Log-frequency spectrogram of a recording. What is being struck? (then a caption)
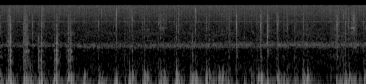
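Carved wooden statue. Fingertips tap and rub the sides of the head and body of a solid carved wooden bear statue. The result is a quick, uneven series of soft, dull, low thumps with almost no ring, over a faint steady hum.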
